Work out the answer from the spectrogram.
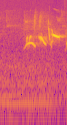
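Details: Common blackbird in a dripping-wet summer forest in the Vosges Mountains, France, giving its melodic territorial call, a brief mellow warbled phrase of fluty slurred notes with a higher twittering edge over faint hum.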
